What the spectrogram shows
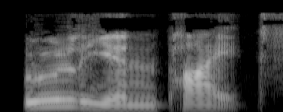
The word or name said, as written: uillean pipes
